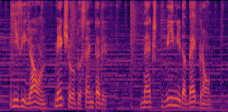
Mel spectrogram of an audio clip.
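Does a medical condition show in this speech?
No.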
